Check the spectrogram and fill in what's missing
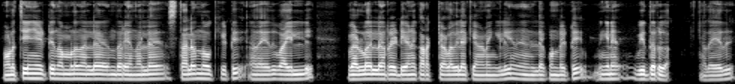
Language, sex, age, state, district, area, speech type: Malayalam, male, 60+, Kerala, Wayanad, rural, spontaneous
